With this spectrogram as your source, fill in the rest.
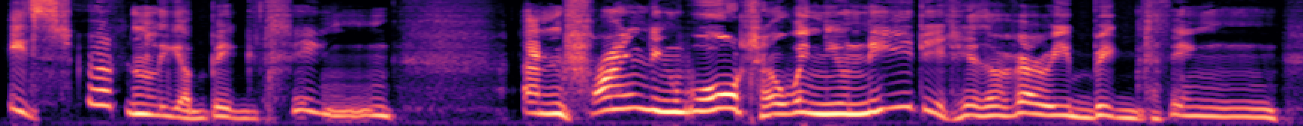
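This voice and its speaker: A man voicing a small, timid, anxious piglet in a storybook, hesitant, wistful and squeaky. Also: sing-song, a little slow, darkish tone, no room sound, full character voice. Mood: wistful, pondering. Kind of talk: storybook character voice.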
